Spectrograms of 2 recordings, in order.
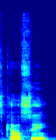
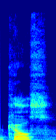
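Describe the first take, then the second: First: Kelce said as KEL-see with two syllables; Kelce pronounced two syllables. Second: Kels said as one clipped syllable, no final vowel; Kels pronounced one syllable. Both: Shown as a demonstration. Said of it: "however you say it".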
